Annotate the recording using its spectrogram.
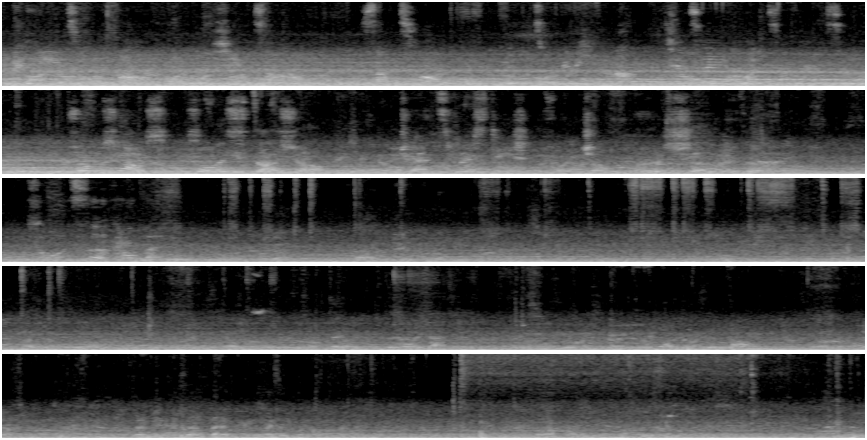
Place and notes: Daan District, Taipei City, Taiwan - in the MRT train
